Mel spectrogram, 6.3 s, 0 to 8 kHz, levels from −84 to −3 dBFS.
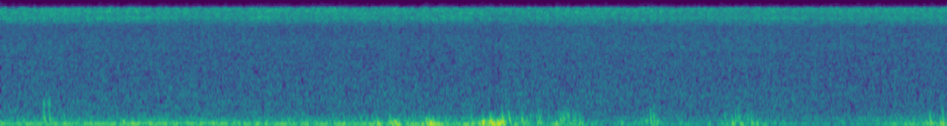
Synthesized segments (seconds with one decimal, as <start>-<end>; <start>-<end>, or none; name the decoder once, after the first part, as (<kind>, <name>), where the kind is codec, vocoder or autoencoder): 0.5-1.6 (vocoder, Vocos)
